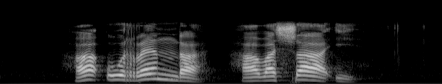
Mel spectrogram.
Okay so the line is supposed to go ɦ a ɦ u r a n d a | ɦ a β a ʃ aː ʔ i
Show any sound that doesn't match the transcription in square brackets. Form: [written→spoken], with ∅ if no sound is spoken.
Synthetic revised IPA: ɦ a [ɦ→∅] u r [a→ɛ] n d a | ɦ a β a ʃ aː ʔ i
